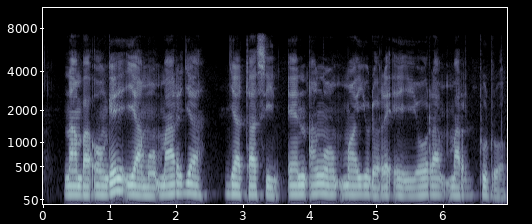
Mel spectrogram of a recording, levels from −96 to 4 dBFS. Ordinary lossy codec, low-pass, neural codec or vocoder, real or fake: none; 7.2 kHz; none; real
